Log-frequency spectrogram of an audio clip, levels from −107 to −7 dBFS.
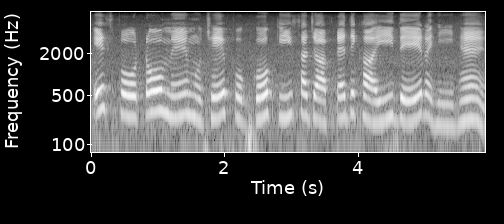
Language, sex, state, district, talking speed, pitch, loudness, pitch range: Hindi, female, Madhya Pradesh, Katni, 110 wpm, 245 Hz, -17 LUFS, 230-270 Hz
